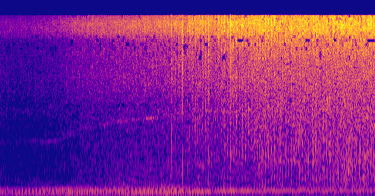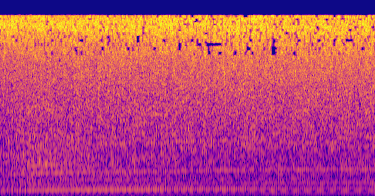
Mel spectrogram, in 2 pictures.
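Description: An airboat engine revs up and roars louder as the boat speeds away.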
